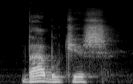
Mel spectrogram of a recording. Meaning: plural of baboetje
- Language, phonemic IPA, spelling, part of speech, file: Dutch, /ˈbaːbutjəs/, baboetjes, noun, Nl-baboetjes.ogg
